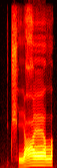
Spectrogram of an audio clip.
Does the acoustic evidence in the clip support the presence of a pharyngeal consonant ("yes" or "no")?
yes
